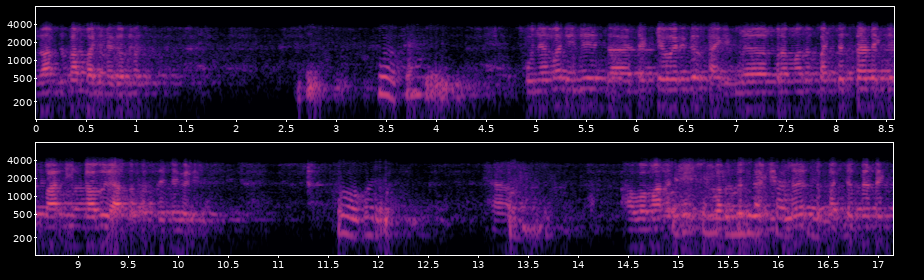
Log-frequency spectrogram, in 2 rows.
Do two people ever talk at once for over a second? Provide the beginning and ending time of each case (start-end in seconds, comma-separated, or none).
14.9-16.6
